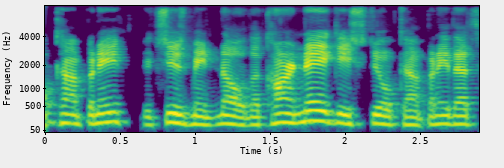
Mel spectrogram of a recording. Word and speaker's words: Carnegie: And during an 1892 strike by the Amalgamated Association of Iron and Steel Workers, the Carnegie Steel Company, excuse me, no, the CargI Steel Company, that's how it's properly pronounced, Carnegi, paid some 300 Pinkertons to act as security at its mail in Homestead, Pennsylvania.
